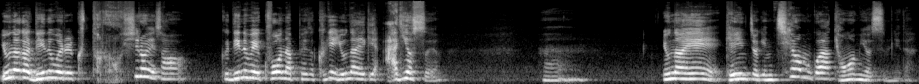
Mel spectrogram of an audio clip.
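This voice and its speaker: A woman's voice: high-pitched, a little slow. A woman senior pastor preaching a sermon, emphatic and repetitive, questioning her congregation and sometimes dropping to a whisper. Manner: emphatic, repeats phrases, drops to whispers at times; addresses the congregation directly with questions.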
